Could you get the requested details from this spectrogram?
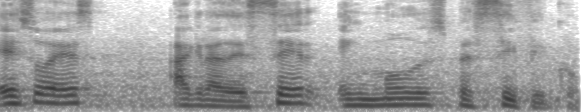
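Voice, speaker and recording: A man talks with ordinary pitch variation. His voice sits at a medium pitch. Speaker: painter and writer. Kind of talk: interview conversation. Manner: fast.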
